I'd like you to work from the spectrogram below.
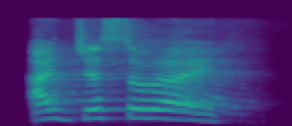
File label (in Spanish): Voice Acting es F0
